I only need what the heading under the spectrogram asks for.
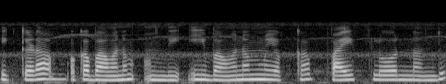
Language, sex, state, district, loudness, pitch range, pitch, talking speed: Telugu, female, Andhra Pradesh, Srikakulam, -17 LUFS, 205-230 Hz, 215 Hz, 135 wpm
